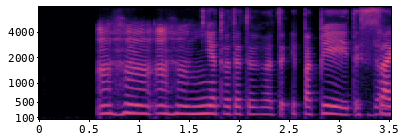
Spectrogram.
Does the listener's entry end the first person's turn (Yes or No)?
Yes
